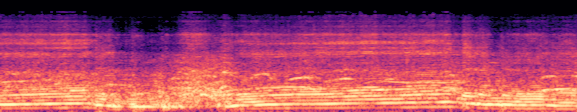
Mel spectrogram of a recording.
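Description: A man singing solo into a microphone: a short held note, then a long note of about two seconds that rises slightly in pitch before breaking off.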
